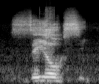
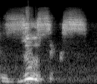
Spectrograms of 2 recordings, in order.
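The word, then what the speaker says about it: Zeuxis: that I can say, because it looks like Zeusix. It's Zeusix. That's how it's spelled, but it's Seoxy.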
